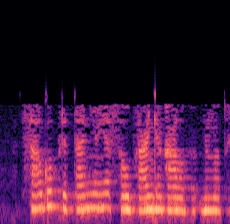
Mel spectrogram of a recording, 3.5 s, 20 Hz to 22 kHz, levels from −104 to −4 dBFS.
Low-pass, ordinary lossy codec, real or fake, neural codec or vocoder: 7.2 kHz; AAC, 16 kbps; real; none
